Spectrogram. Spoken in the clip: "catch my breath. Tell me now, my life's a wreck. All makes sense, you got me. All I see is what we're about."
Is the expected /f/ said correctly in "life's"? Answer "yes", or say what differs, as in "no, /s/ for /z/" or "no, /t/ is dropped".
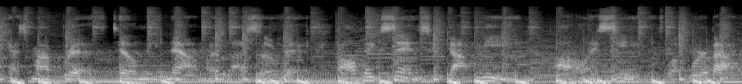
no, /f/ is dropped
